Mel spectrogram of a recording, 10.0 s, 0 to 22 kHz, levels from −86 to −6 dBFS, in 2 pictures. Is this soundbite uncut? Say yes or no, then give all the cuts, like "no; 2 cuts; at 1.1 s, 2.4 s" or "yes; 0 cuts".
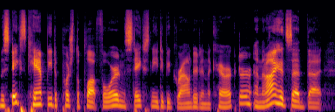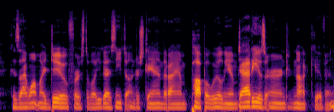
no; 1 cut; at 8.6 s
